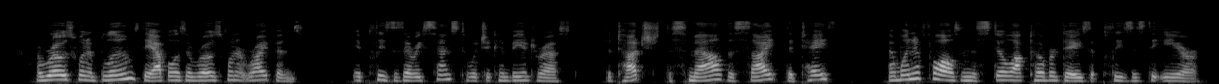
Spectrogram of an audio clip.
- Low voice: No, medium, 185 Hz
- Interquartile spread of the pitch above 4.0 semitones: No, average, 3.3 semitones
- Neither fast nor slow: No, fast, 215 wpm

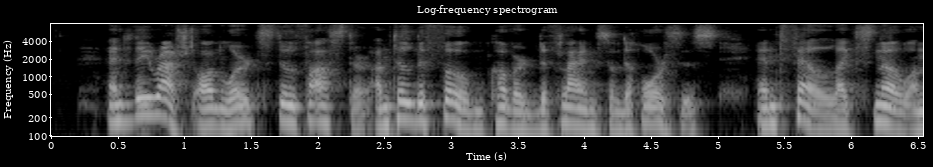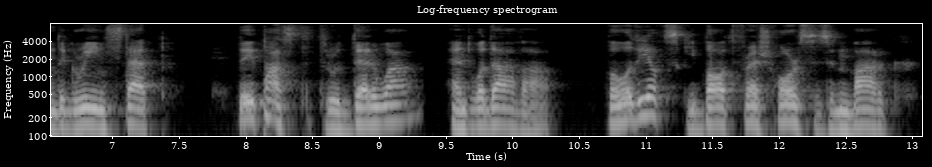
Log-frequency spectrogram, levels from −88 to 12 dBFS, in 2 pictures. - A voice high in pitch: No, medium, 145 Hz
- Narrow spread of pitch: No, average, 3.6 semitones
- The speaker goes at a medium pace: Yes, average, 165 wpm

